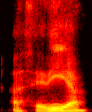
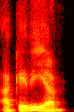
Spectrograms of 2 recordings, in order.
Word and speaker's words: acedia: Siglo de Oro también, asedia, con acento en la I. ¿Eh? Proviene del griego, la palabra griega akedia, y en latín, pues como ya dije, asedia, akedia, o achedia, o achidia, o acchidia.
